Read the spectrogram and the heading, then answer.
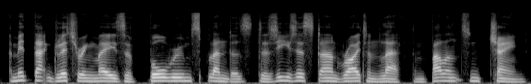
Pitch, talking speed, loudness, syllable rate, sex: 145 Hz, 190 wpm, -18 LUFS, 4.9 syllables/s, male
